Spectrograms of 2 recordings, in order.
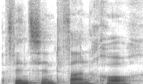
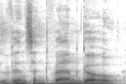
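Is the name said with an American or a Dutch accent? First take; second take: Dutch; American. First: The name is said with a Dutch accent. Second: The name is said with an American accent. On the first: The speaker calls it right. "It should be said more like" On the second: The speaker calls it wrong. "my persistent American accent when pronouncing his name"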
